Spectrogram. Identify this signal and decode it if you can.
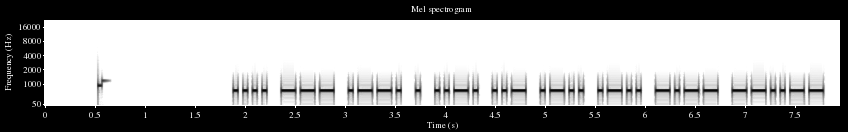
Morse code, heard as a keyed tone, about 25 wpm, 700 Hz. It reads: HOPEFULLY,
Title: Sentences from Top 1500 Words 25wpm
